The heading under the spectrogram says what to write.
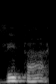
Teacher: the Greek letter beta was pronounced vita, it had become a fricative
